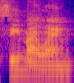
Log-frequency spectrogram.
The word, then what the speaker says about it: Sebewaing: that's all right in the car you can pronounce it see my wang see my way yeah it's a uh it's a native american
